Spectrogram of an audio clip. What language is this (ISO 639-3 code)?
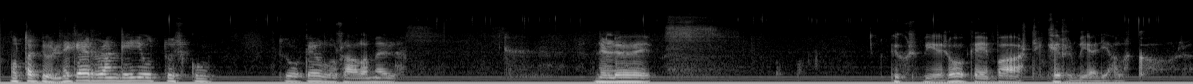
fin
